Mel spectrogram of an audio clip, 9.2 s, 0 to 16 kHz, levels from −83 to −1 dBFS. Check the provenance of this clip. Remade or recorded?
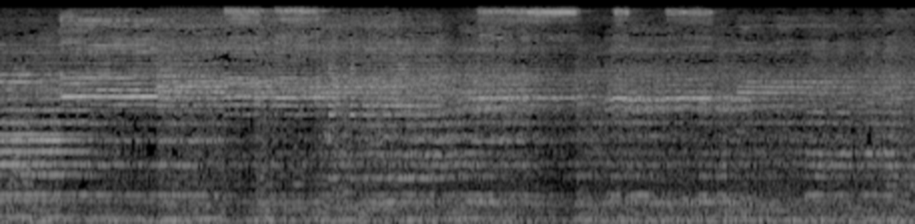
recorded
